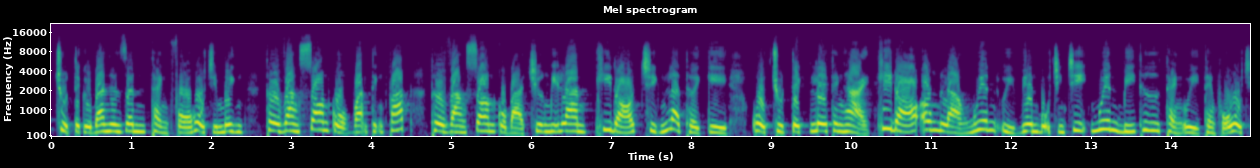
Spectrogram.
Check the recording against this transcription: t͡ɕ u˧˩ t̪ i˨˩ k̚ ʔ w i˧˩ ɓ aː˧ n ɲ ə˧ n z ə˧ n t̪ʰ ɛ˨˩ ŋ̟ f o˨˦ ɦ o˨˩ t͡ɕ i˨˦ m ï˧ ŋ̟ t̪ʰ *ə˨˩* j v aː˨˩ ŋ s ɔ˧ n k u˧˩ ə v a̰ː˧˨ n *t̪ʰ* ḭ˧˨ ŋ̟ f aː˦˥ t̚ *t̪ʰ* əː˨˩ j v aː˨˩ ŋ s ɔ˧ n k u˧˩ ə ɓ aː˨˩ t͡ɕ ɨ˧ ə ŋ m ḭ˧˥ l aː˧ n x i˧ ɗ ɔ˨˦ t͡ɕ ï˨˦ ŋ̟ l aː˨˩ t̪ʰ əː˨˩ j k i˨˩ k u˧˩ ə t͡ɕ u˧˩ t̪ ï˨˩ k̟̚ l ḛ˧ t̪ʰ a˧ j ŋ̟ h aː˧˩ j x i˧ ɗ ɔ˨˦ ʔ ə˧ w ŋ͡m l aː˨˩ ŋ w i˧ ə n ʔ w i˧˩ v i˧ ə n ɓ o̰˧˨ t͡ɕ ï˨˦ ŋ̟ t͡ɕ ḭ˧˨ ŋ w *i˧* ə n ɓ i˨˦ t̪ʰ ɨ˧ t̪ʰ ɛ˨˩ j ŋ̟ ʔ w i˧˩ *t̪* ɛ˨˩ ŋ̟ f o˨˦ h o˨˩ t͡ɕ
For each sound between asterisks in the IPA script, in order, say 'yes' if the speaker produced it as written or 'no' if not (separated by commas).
no, no, yes, yes, no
